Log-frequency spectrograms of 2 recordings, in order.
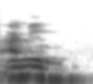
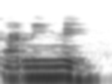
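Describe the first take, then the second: First: The word ends on the m sound. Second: The word ends with a final e vowel. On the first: The speaker calls it wrong. "bukan anim" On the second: The speaker calls it right. "tapi anime ya, karena dengan ejaan Jepang"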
